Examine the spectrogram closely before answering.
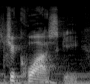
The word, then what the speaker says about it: Jaquiski: and a ramble about how it's spelled Jaquiski, and he's like, it's Jaquaski, which I'll never understand.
